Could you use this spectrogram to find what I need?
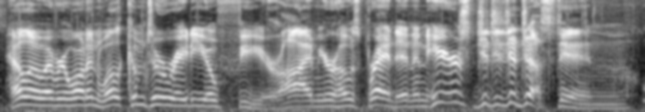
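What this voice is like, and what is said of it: Radio announcer voice. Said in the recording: “This is my radio voice. It really works.”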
